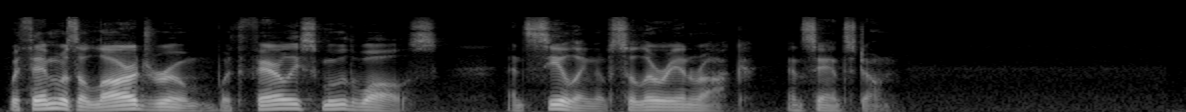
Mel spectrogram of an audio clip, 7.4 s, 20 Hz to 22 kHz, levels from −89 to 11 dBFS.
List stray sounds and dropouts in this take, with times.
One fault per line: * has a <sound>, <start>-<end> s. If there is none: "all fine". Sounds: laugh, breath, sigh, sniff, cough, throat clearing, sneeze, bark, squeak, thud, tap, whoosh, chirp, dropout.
all fine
